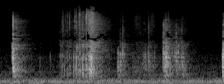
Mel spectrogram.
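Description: A tarot deck being shuffled by hand, the cards sliding and slapping against each other in a quick series of short strokes.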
